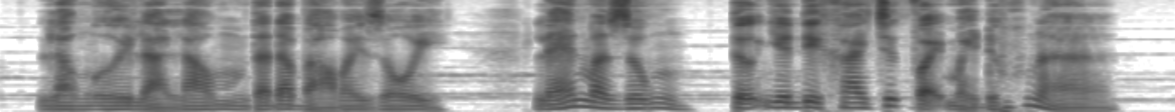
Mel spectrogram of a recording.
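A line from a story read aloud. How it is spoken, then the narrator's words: Several people whispering. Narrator (Vietnamese): vài người mới thì thầm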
